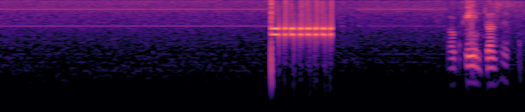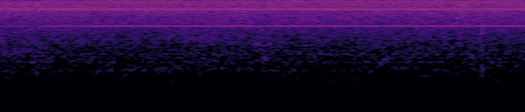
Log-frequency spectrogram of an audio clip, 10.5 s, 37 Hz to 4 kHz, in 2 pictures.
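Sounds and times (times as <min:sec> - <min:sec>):
telephone keypad DTMF tones: 0:02.7 - 0:03.4
speech: 0:04.5 - 0:05.3.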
